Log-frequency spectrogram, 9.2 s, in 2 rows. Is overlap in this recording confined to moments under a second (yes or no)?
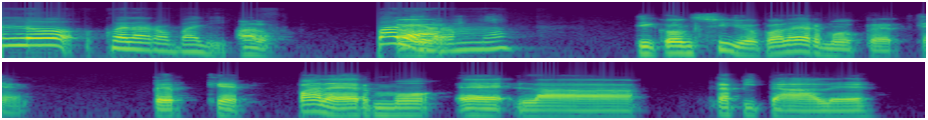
yes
